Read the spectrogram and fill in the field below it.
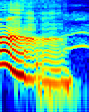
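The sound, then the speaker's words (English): A short, forceful 'mm-hmm' hum from a human voice, made deliberately aggressive, starting loud and higher, then sliding down in pitch into a strained, groaning tone before trailing off, under a second long. “And if people comment on your body, feel free to make your humming noise, mm-hmm. but make it a little more aggressive. Aggressive humming.”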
